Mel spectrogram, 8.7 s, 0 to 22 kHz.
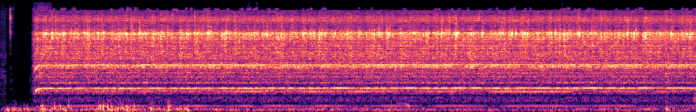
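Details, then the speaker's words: VW Passat B7 rear brake service, Carly app in parking brake service mode: steady high mechanical whine at one pitch for several seconds, then a clunk as the electric parking brake caliper motor winds fully in. "and what it does, all that noise you can hear is the whole electric handbrake winding all the way in, which is this motor here."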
